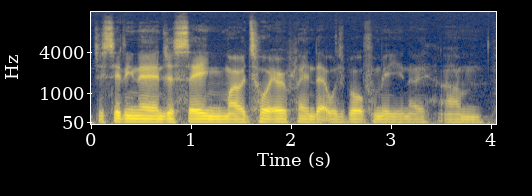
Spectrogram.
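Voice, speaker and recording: A Samoan-born man, a Samoan speaker, answering interview questions softly and hesitantly with many fillers. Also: deep voice, monotone, normal speed, dry recording. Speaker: guest.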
